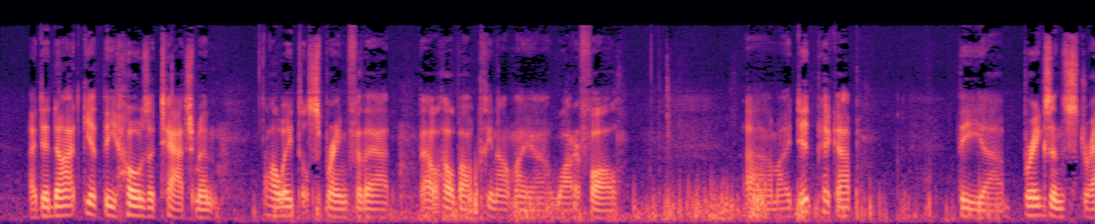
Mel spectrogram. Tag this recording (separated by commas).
Speech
